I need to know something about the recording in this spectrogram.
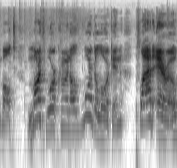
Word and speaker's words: Plaid: McBackstab, Hell on Heelys, Jay Hun, Jespacito 2, Larmachi, Lysevening Bolt, Marth Warcriminal, Morga Lorgan, Plaid Arrow, played is pronounced like the pattern, Ranger Man Sam, Shen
